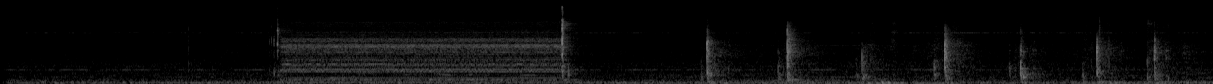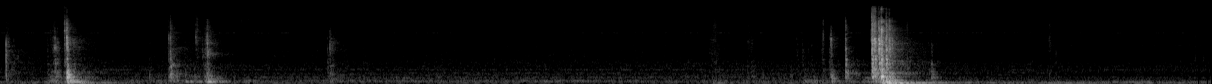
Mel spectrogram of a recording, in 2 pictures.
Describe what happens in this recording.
I started recording near the front door and rang the doorbell clearly. I then walked down the hallway towards the door with clearly audible footsteps. I opened the front door slowly and then closed it again before stopping the recording.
